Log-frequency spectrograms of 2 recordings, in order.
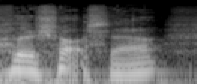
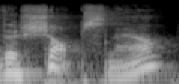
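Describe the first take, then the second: First: The consonants are slurred and barely articulated. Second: The consonants are crisp and clearly articulated. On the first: The speaker calls it wrong. "if I spoke without using my tongue to articulate" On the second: The speaker calls it right. "that's clearly uh, much clearer and better"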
